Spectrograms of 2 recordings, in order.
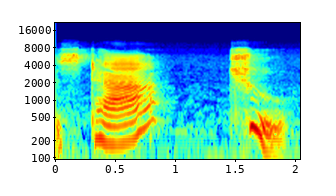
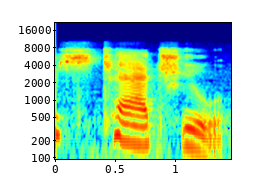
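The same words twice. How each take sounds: First: "statue" split slowly, STA... CHOO, no y-glide. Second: "statue" with a y-glide, STAT-YOO, drawn out; statue said wrong as "stat-you". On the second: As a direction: say "statue" the mistaken way, ending in "you". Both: Shown as a demonstration. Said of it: "We never say statue".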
